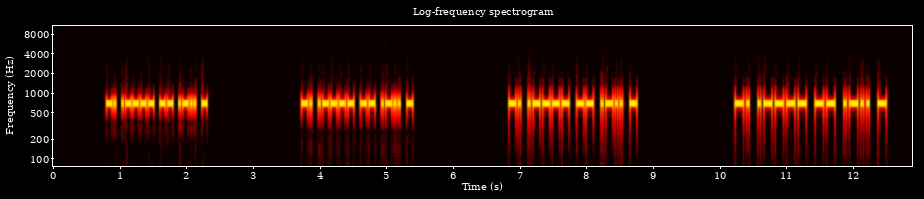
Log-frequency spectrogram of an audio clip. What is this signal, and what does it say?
Morse code, heard as a keyed tone, about 34 wpm, 700 Hz. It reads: N1MLT N1MLT N1MLT N1MLT
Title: Speed Racing - USA 1x3 Call Signs 28wpm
